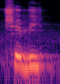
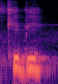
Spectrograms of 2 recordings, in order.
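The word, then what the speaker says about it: Kyebi: the Akyem Abuakwa town, capital town of Chebi, or otherwise also known as Kibi, as it's spelled by the British or pronounced by the British.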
